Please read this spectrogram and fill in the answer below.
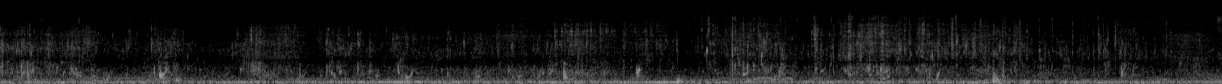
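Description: Water splashing and sloshing as a hooked fish thrashes at the surface close to the boat, in short scattered bursts over a steady low rumble.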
